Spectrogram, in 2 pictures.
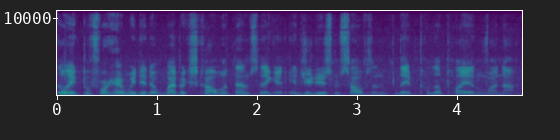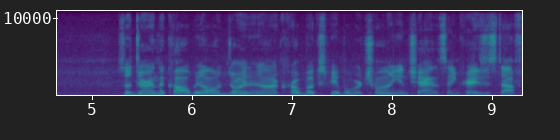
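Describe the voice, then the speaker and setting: Young adult man, gleeful reading aloud, casual joking commentary, crude, mid-pitched voice, clear background noise. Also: rough recording. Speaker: YouTube creator reading confessions.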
